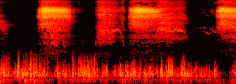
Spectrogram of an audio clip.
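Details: A Common myna chick that its parents are feeding gives harsh, hissing rasps in four bursts about a second apart, over a low background murmur.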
